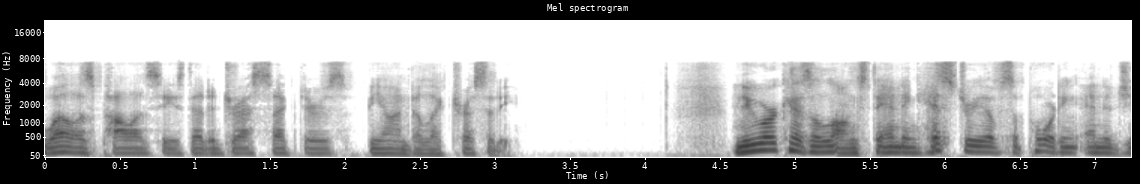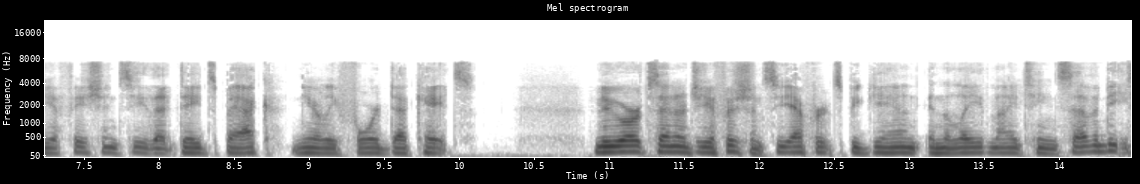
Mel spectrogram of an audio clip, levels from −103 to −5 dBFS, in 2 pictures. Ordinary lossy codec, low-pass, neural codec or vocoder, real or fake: AAC, 32 kbps; 7.2 kHz; codec, 16 kHz in and 24 kHz out, 0.4 kbps, LongCat-Audio-Codec, two codebook decoder; fake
